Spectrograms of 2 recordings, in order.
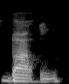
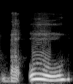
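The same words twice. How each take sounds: First: Ba'u stressed on ba, u lighter; accent the "ba" of ba'u; stress on first syllable. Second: Ba'u with the accent pushed onto the u; wrong final stress. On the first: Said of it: "this is where the accent mark is". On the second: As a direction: hit the "u" of ba'u, drawn out. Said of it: "It's not ba'u". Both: Shown as a demonstration.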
